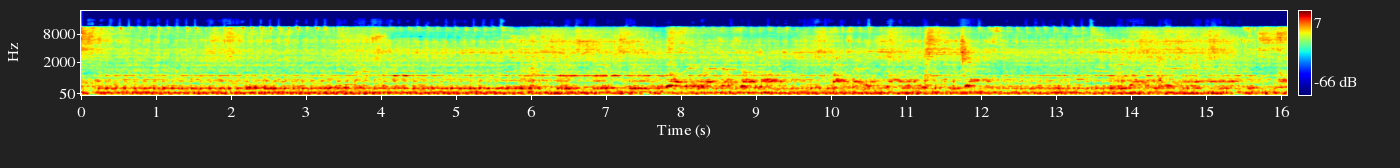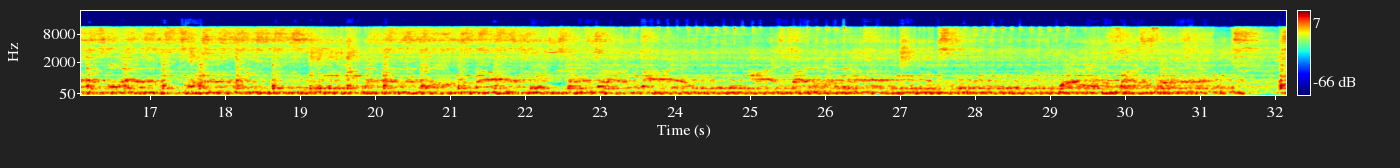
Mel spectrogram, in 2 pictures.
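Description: A live metal band playing loud and dense: distorted electric guitars over a pounding drum kit, keeping up a steady wall of sound.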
